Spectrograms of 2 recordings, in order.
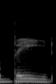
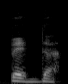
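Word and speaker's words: Bede: source on this is the venerable bead or bed as more is the correct way of of pronouncing and um keeping in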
